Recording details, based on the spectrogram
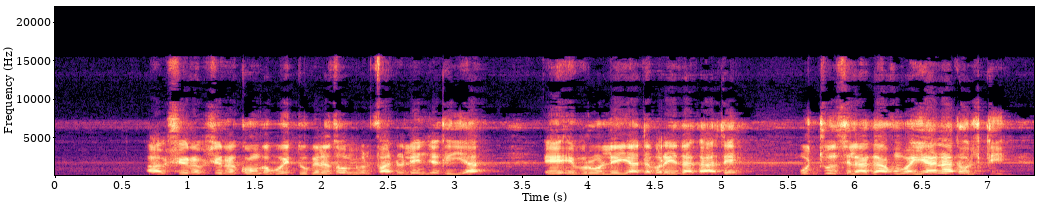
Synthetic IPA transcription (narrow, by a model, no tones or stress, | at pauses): ʔɐbʃiːrɐbʃiːrːɐkːoːŋkʼɐbʊhɛd̪ːuːkɛlɐt̪omɪʊlfaːdɔleːnd͡ʒɐkɪjːaeːʔɪbɾoːlːeːjaːd̪ɐbɐɾeːt̪aːkʼaːsɛhʊt͡ʃʼːuːnsɪlaːɡaːfʊfɐjːaːnaːt̪ɐʊlt̪i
